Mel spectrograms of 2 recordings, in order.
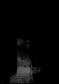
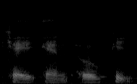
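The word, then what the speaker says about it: Knopp: woman in Marietta was Emma knop spelled with a k k n o p p Emma knop there was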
